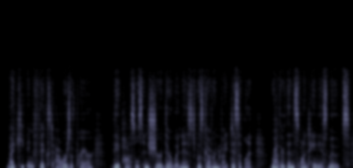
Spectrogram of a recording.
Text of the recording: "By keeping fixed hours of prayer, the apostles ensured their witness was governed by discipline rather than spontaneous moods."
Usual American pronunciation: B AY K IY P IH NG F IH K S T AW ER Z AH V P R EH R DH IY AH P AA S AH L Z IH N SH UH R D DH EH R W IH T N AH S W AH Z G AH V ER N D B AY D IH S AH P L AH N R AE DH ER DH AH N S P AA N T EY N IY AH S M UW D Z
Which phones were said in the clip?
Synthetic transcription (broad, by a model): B AY K IY P IH NG F IH K S T AW ER Z AH V P R EH R DH IY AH P AA S L Z IH N SH UH R D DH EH R W IH T N AH S W AH Z G AH V ER N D B AY D IH S AH P L AH N R AE DH ER DH AH N S P AA N T EY N IY AH S M UW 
